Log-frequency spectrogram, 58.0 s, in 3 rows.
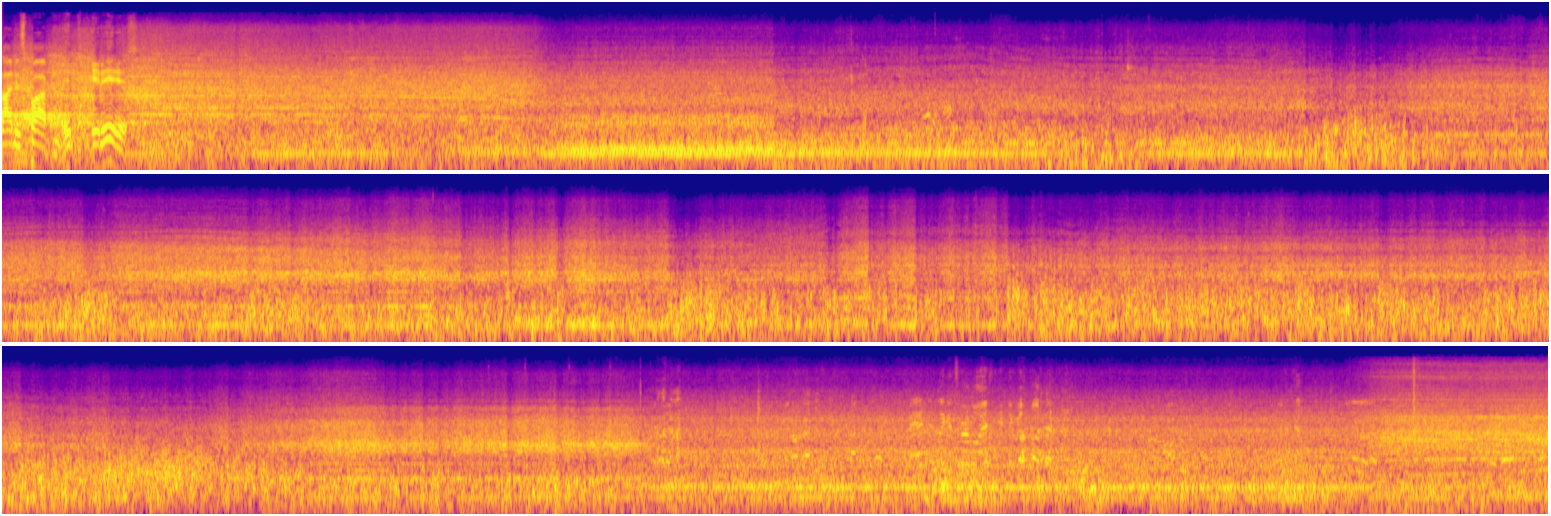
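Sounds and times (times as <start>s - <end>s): wind buffeting microphone: 0.0s - 51.0s, 51.9s - 58.0s
car engine idling at low revs: 7.0s - 41.5s.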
